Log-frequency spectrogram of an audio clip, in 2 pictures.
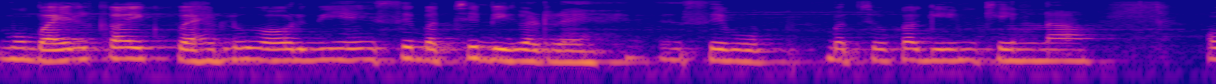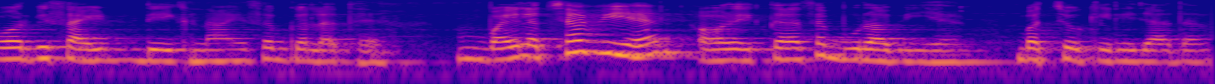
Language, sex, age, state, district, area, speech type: Hindi, female, 45-60, Madhya Pradesh, Jabalpur, urban, spontaneous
